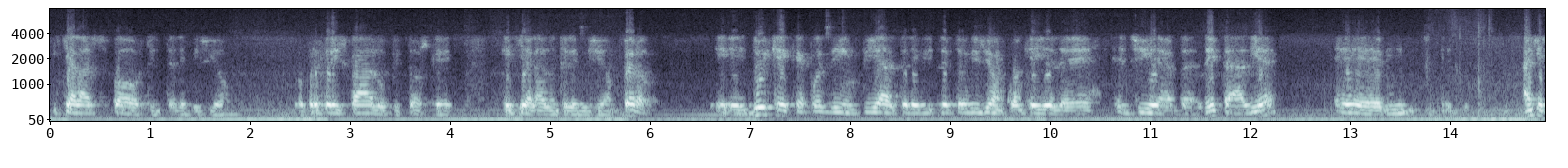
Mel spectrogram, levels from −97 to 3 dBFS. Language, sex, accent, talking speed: Italian, male, native, 140 wpm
